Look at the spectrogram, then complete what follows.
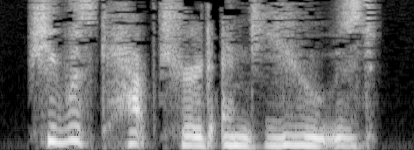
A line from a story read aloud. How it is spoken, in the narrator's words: Kallik said, his voice harsh with self-loathing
